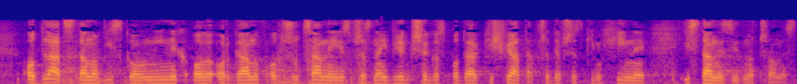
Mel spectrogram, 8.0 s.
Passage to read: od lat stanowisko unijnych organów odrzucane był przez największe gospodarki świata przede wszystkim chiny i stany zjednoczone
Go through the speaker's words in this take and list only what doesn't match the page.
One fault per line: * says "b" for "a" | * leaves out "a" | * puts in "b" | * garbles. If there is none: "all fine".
* says "jest" for "był"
